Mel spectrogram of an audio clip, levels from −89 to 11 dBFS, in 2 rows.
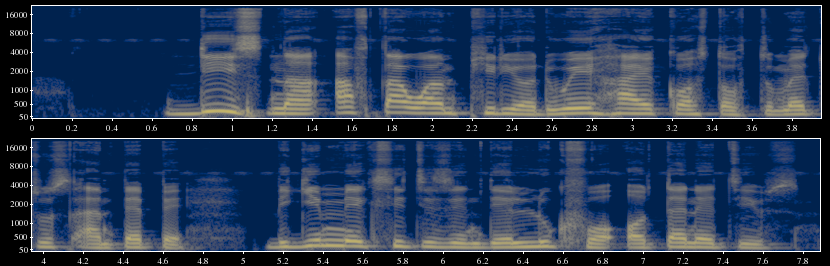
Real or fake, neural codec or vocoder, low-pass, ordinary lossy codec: real; none; none; none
